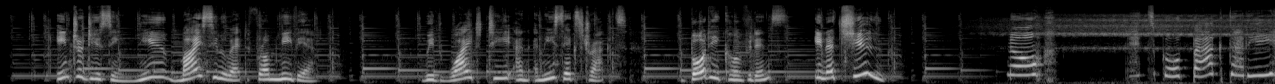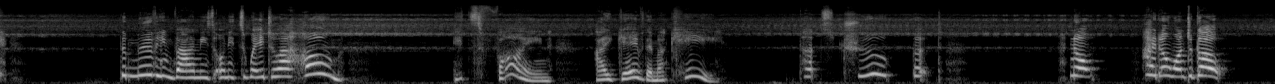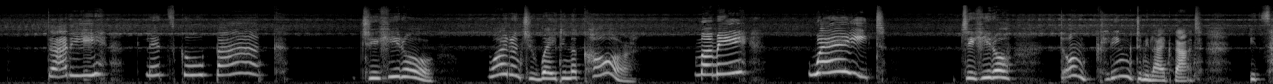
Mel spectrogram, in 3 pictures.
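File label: Japanese, accented English; GoLocalise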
